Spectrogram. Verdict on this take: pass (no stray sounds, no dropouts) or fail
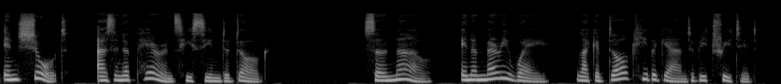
pass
